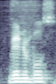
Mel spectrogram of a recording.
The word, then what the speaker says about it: Venables: Venables, yep.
